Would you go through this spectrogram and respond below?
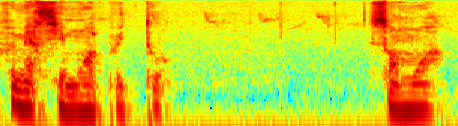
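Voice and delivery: plain reading voice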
